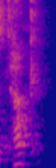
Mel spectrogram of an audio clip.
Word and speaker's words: Tuch: Alex Tuck. Tuck. Is Yeah. it Tuck? Yeah. It's spelled Tuch.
